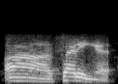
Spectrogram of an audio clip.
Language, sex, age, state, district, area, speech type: Tamil, male, 60+, Tamil Nadu, Viluppuram, rural, conversation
